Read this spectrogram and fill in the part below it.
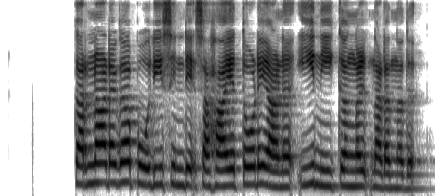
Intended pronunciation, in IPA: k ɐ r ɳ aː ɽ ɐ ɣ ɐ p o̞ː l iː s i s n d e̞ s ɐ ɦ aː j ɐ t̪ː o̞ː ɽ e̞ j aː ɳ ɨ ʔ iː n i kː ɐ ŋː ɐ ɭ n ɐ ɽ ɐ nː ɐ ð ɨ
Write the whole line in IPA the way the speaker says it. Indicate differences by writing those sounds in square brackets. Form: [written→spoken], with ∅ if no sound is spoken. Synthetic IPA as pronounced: k ɐ r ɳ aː ɽ ɐ ɣ ɐ p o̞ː l iː s i [s→∅] n d e̞ s ɐ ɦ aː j ɐ t̪ː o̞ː ɽ e̞ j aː ɳ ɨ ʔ iː n [i→iː] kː ɐ ŋː ɐ ɭ n ɐ ɽ ɐ nː ɐ ð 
